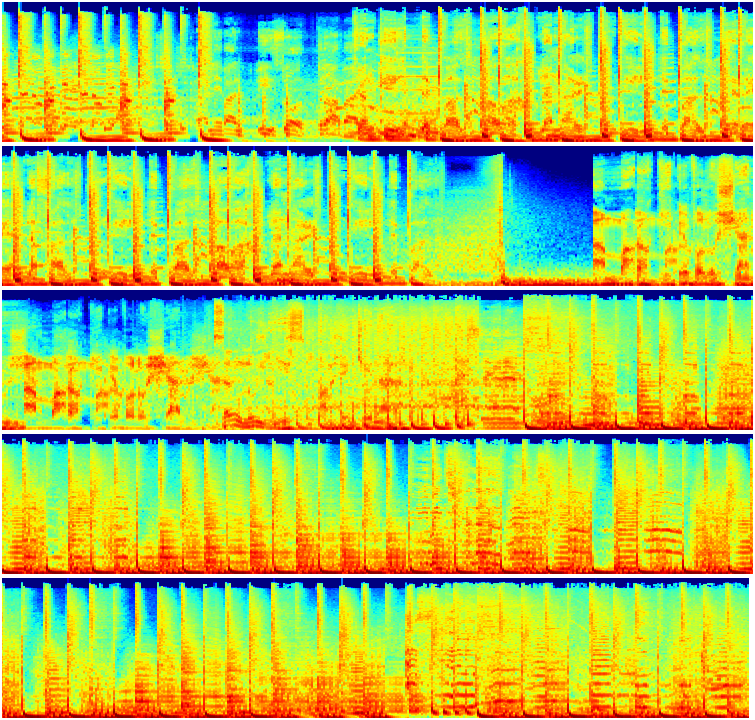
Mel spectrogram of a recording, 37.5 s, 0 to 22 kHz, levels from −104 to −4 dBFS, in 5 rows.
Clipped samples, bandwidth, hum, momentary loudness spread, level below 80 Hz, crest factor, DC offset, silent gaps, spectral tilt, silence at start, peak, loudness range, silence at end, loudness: under 0.1%; 19.5 kHz; none; 7 LU; -12 dBFS; 10 dB; under 0.1%; none; -4.5 dB/octave; 0 s; 0 dBFS; 5 LU; 0 s; -12 LUFS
